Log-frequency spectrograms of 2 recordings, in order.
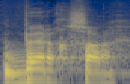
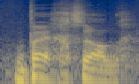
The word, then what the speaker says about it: Burgzorg: Burgzorg. Yeah. Yes, like this. It's not a normal pronunciation yes, in English. Yes, it's a little bit, I cannot explain, but we have a different G in the Netherlands.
